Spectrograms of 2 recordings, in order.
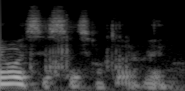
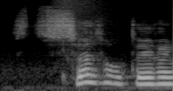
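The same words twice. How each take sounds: First: "Oui, c'est ça son terrain" softer, settling low; self-answer. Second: "C'est ça son terrain" higher, with a peak on "ça"; questioning. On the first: Player answering her own question, "Oui" low and soft. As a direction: confirm it quietly, "Oui" dropping down. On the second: Player checking the lot to herself, "ça" raised in question. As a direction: wonder aloud, pitching "ça" up. Asks herself, then answers. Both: Real, not acted.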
